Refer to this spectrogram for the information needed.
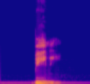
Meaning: A cap that fits the head closely, usually knitted from wool
- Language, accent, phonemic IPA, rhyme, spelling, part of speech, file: English, US, /ˈbiː.ni/, -iːni, beanie, noun, En-us-beanie.ogg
